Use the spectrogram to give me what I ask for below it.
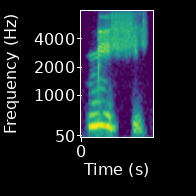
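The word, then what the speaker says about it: mihi: Entonces queda miji, ahí como una J, miji. Así se pronuncia el dativo, ¿no?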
